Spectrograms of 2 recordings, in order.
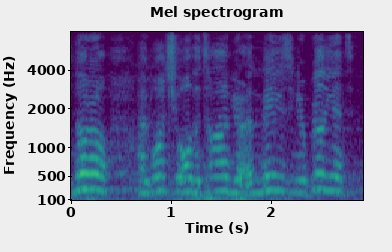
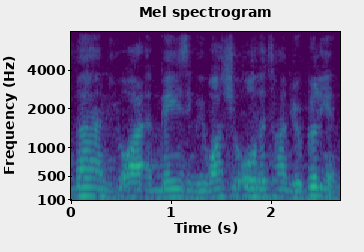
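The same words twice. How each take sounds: First: Put-on high-pitched gushing girl fan; starstruck British girl. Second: Lower, understated guy's voice; male fan. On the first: British girl praising the YouTube guy, high starstruck voice. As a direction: gush in a high girl's voice. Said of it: "she's shaking, she's sweating". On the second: Retold or imitated. Guy friend praising the star, low-key male voice. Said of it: "And the guy says".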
